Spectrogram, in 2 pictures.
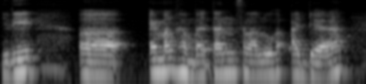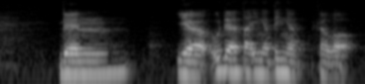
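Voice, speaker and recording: A man's voice: a little high, little pitch movement, slow, long pauses. A young man from Malang with a light Javanese accent, chatting as an interview guest about his radio work in an upbeat, motivational way. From Malang, East Java. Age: young adult. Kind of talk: casual interview chat.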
